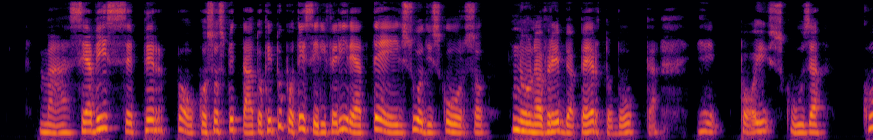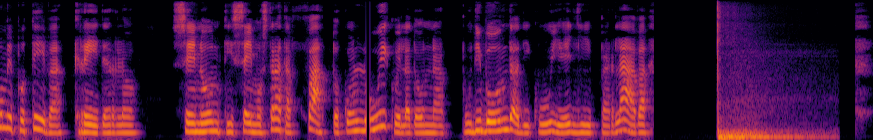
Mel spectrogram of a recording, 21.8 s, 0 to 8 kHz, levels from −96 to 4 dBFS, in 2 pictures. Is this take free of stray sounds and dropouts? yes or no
no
